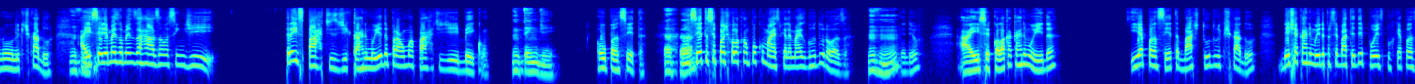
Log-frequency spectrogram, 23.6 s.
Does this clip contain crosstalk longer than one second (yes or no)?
no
